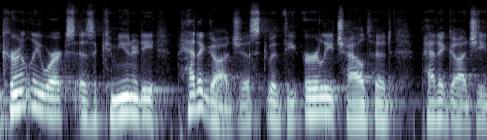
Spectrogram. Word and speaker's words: pedagogist: Can you tell us a bit about your role as a pedagogist? Actually, I should have confirmed the pronunciation of pedagogist.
